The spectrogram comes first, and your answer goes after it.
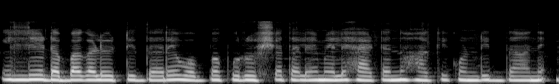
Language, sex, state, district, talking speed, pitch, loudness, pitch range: Kannada, female, Karnataka, Raichur, 105 wpm, 200 Hz, -12 LUFS, 195-205 Hz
